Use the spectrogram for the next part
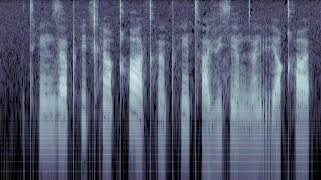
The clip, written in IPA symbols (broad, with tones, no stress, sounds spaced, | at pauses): tʰ ĩ˧ n z ɜ˧ pʰ i˦ kʰ æ̃˧ qʰ a˦˨ kʰ œ̃˨ pʰ ĩ˧ tʰ a˨ vʲ ə˦ sʲ ã˧ n d œ̃˨˦ rʲ ɛ˨˦ qʰ ɜ˧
